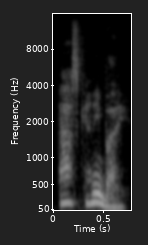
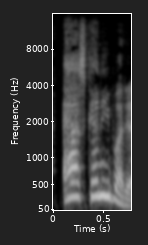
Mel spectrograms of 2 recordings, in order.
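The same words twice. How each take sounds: First: Very soft, unbothered reply; calm echo. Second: High-pitched, insistent appeal; imitated frantic appeal. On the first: Retold or imitated. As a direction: hand it back quietly, unruffled. His calm echo of the line. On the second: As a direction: mimic the flustered accuser, pitched way up. Frantic man's take of the line.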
